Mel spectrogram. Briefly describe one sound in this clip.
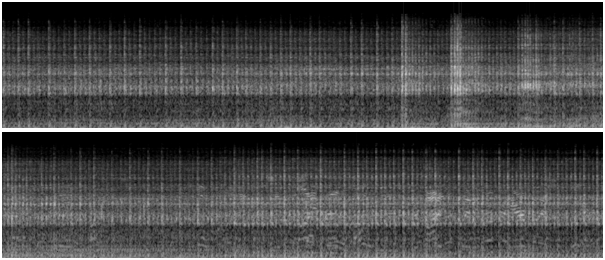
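A go-kart engine idles steadily close by.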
